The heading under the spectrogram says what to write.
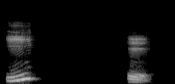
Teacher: Você sente que a língua desce, mas desce também em direção aonde? Ao centro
